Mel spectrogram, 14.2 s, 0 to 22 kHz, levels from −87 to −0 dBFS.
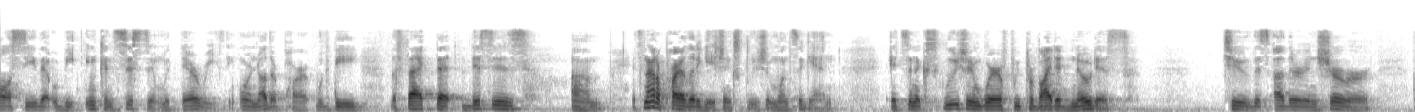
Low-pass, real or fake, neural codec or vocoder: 7.2 kHz; real; none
